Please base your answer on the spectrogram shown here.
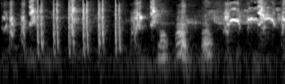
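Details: Javan myna in full song for a songbird training recording: rapid harsh chack notes repeated many times, followed by warbled high whistled phrases.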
